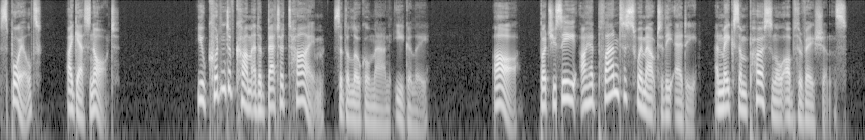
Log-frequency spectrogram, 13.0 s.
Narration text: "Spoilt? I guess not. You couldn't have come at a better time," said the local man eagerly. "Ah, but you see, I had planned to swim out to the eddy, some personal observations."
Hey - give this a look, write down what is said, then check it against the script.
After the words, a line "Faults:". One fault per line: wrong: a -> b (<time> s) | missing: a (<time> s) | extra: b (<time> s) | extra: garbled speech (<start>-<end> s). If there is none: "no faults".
"Spoilt? I guess not. You couldn't have come at a better time," said the local man eagerly. "Ah, but you see, I had planned to swim out to the eddy, and make some personal observations."
Faults:
extra: and make (10.7 s)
